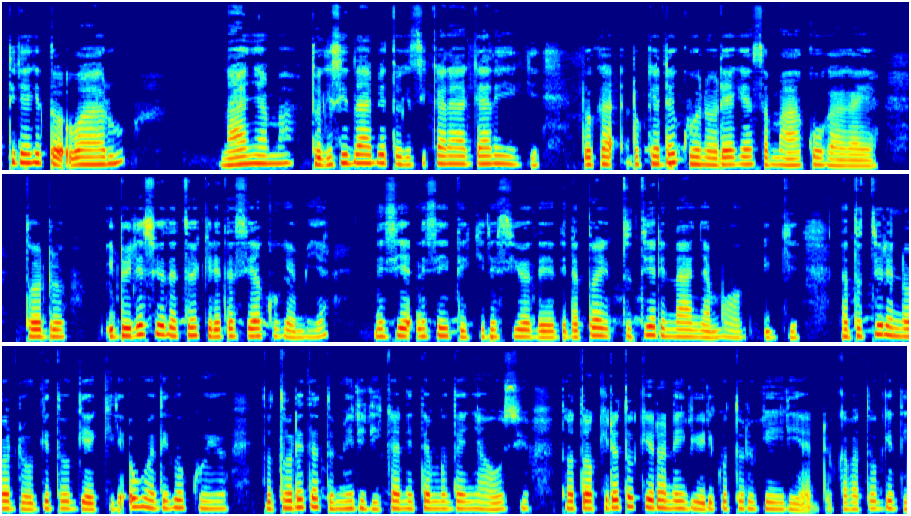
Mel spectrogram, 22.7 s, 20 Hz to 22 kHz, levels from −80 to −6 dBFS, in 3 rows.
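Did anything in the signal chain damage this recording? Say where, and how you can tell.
No, nothing in the signal chain has left an audible mark on this speech recording. Listening across the whole clip, no stage from capture to playback shows any damage.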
